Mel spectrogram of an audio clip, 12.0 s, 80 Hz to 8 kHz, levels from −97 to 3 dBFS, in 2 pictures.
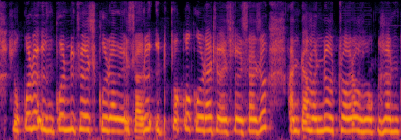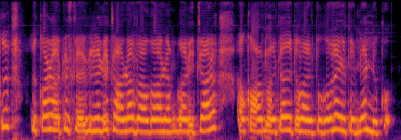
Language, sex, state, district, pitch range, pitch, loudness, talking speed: Telugu, male, Andhra Pradesh, Krishna, 260-290 Hz, 270 Hz, -21 LUFS, 115 wpm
